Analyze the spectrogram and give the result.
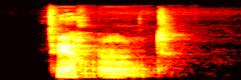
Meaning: to embarrass, to disgrace, to make (someone) feel ashamed, to bring shame upon
- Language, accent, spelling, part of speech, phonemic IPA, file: French, France, faire honte, verb, /fɛʁ ɔ̃t/, LL-Q150 (fra)-faire honte.wav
